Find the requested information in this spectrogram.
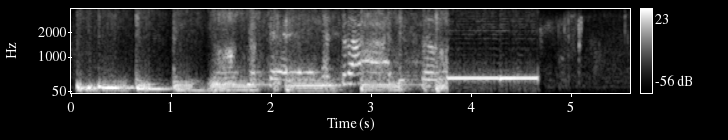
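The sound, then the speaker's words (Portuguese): Telephone line tone during a call transfer: a single steady mid-pitched tone lasting under a second, following a stretch of voices and ending abruptly into near silence. “Tudo bem, eu vou transferir lá para o Márcio.”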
